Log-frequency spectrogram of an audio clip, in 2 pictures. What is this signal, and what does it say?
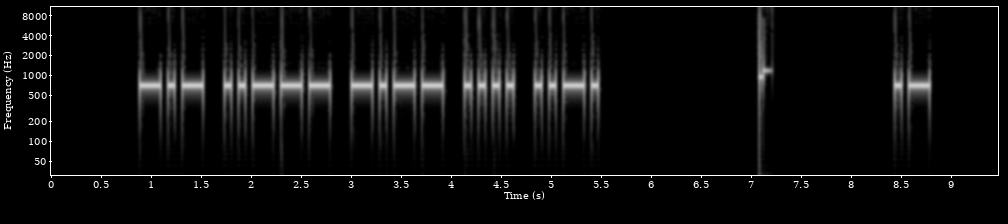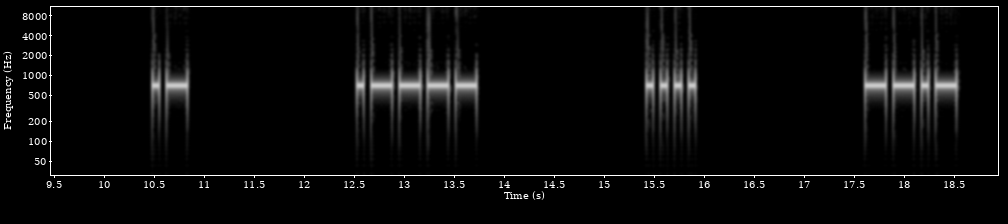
Morse code, heard as a keyed tone, about 17 wpm, spaced as for 7 wpm, 700 Hz. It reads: K2YHF AA1HQ
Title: USA Call Signs - 5 Characters - 8x Character Spacing - 17wpm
